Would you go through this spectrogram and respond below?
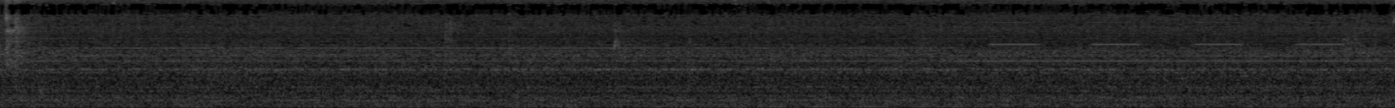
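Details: Monsoon jet ventilator set up with endotracheal tube for histotripsy, switched on via back button with no air or oxygen supply connected: steady low machine hum with faint intermittent beeps near the end; jet ventilator running.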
